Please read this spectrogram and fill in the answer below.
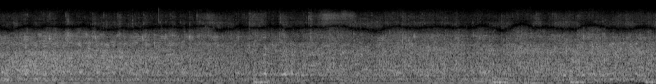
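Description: A large audience applauding and laughing after a joke, a steady even wash of clapping.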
